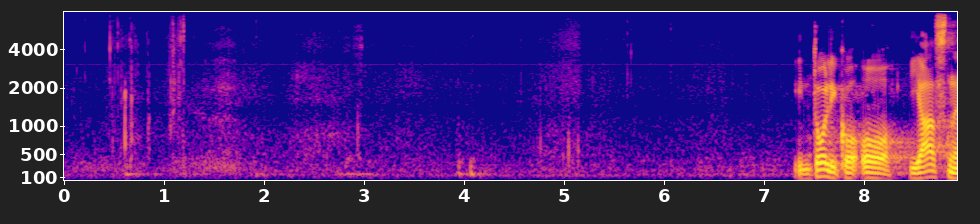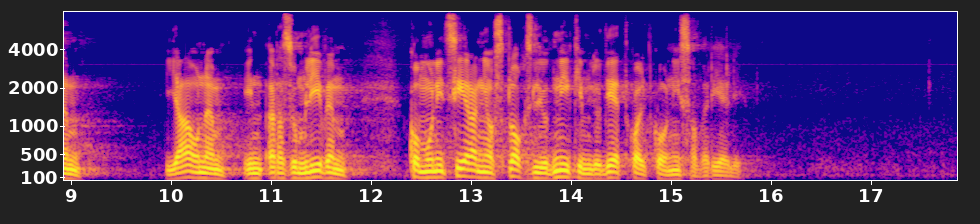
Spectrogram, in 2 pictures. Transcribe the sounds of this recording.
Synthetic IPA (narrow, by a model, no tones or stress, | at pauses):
ḭnt̪oːlikɔʔɔjaːsnɛm | jaːwnɛmḭnɾazumliːʋɛmkɔmunit̪siːɾanjusplɔxzlʲjud̪mikimljud̪jeːt̪kɔlʲt̪koːniːsɔʋɛ̰ɾjeːlḭ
